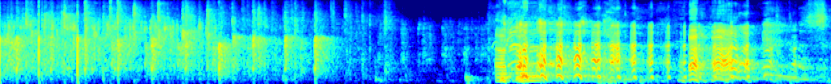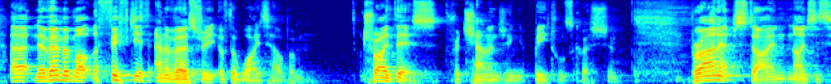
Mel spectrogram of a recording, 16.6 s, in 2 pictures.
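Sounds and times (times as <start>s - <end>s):
audience applause: 0.0s - 6.1s
laughter: 4.9s - 8.3s
speech: 5.0s - 16.6s.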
